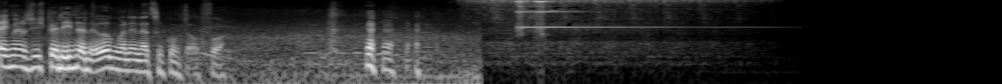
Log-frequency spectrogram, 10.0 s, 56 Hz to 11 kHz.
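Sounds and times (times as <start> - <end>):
bicycle bell ringing: 4.6 - 8.0.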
